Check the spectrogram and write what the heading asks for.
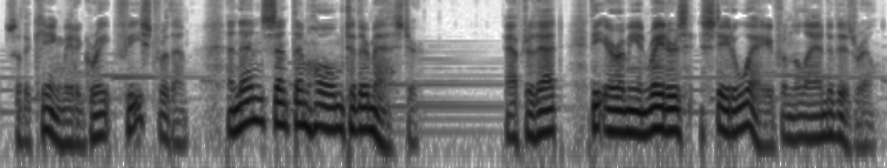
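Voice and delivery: plain reading voice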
